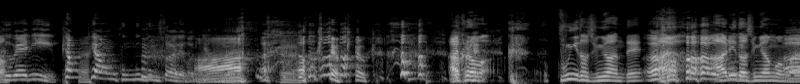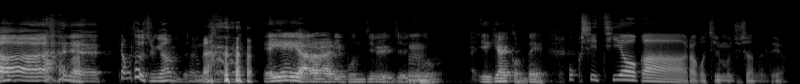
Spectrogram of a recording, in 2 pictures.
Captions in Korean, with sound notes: 그웬이 평평궁궁궁 써야 되거든요. 오케이. [웃음] 그럼 궁이 더 중요한데 -R이 더 중요한 건가요? -아니요. 평타도 중요합니다. -AARRR이 뭔지를 이제 조금 얘기할 건데. -"혹시 티어가?"라고 질문 주셨는데요.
